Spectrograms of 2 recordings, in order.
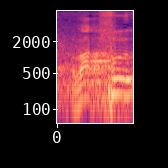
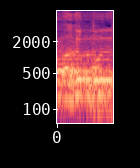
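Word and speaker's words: waqf: முறையா உச்சரிக்கணும் அரசியல் களத்தில் இருக்கிறவங்க வக் அப்படிங்கறத வகுப்பு அப்படின்னு உச்சரிக்க கூடாது வகுப்பு சட்டம் வகுப்பு திருத்த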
